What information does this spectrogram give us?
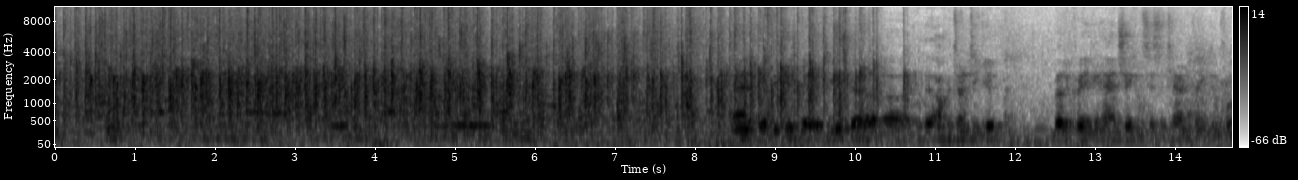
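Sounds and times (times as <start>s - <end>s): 
audience applause, clapping hands: 0.0s - 10.8s
speech: 11.2s - 14.7s.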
